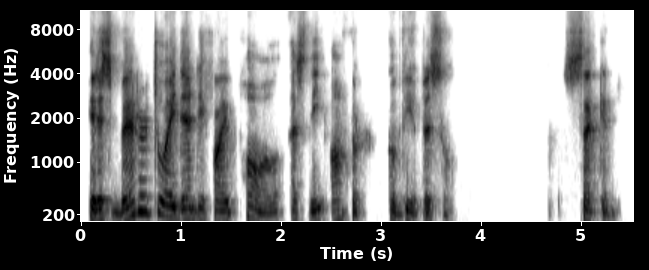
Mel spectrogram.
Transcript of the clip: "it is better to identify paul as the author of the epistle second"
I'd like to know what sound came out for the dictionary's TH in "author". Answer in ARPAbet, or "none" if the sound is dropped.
TH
